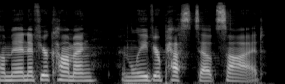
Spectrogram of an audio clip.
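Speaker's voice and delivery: growled words. Narrator reads a character turning his back on photographers, growling. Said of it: "Thorin growled".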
